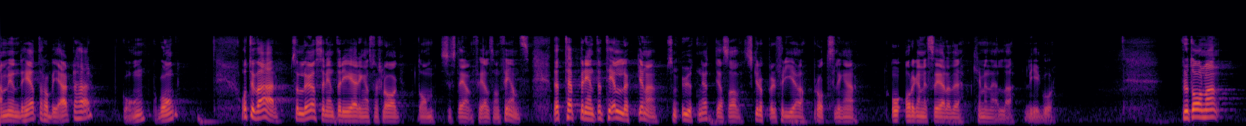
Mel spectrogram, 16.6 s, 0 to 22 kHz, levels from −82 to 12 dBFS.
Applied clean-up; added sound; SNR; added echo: none; none; none; none.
